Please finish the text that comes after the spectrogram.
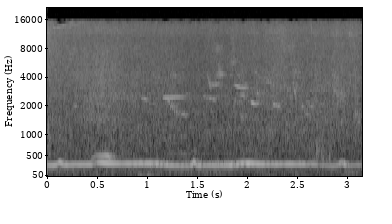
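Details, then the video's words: Greater prairie chickens booming on their lek at a Nebraska ranch in 2011: an unbroken low hum with small upward bumps, and faint thin whistles overhead. "Greater Prairie Chicken Lek"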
